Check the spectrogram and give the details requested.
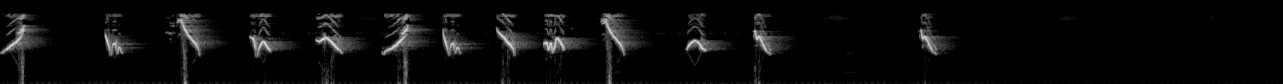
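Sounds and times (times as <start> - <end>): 
red-cowled cardinal giving bright whistled notes: 0.0 - 7.9, 9.2 - 9.5.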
